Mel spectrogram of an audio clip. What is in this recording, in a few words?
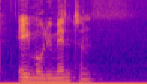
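"emolumenten", Dutch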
